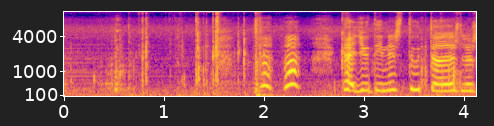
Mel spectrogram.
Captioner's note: laughs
